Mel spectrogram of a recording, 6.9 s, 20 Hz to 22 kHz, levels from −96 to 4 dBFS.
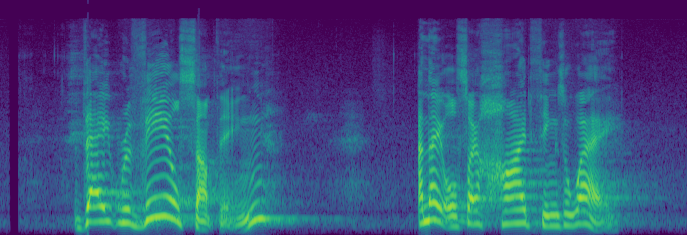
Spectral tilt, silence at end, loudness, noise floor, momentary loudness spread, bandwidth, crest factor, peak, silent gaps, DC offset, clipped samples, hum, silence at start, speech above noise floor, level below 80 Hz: -4.5 dB/octave; 0.65 s; -16 LUFS; -57 dBFS; 10 LU; 15.5 kHz; 18 dB; 0 dBFS; none; under 0.1%; under 0.1%; none; 0.75 s; 41 dB; -78 dBFS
